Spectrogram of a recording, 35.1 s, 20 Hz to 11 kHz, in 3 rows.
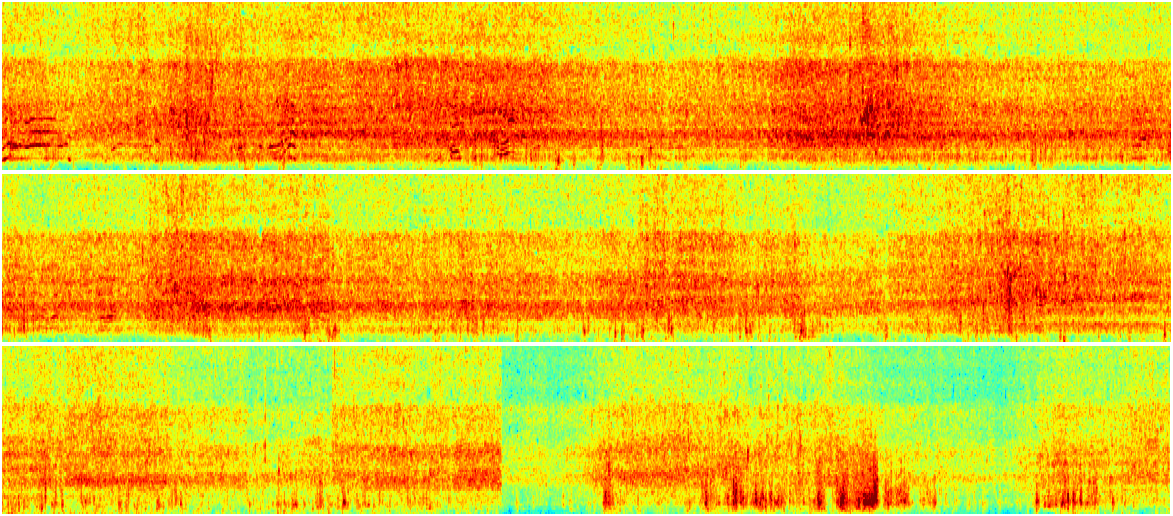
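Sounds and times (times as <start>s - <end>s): sea waves washing onto beach: 0.0s - 35.0s
wind buffeting microphone: 0.0s - 35.0s.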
